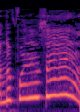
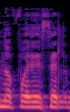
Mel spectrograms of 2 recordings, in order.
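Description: First: Imitating a very high excited shriek; hammed-up squeal of disbelief; excited scream. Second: Said in the usual way. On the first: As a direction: shriek it in overwhelmed joy. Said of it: "Grita de la emoción". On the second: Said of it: "era así como".

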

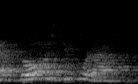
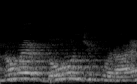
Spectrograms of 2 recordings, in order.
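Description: First: Slow, leaning on "dons" to mark the plural; stress on dons. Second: Said in the usual way. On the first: Shown as a demonstration. Preacher correcting the reading of the verse, stressing dons. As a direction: stretch out "dons" so the plural is clear.

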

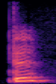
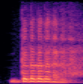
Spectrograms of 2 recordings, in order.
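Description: First: "Re" with a single short tap; quick tapped "Re", no roll; soft Spanish R. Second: "r" as a trill of several vibrations; long rolled "r"; strong Spanish R. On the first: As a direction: flick the tongue once on "Re". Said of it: "lengua vibra solo una vez". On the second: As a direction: roll the "r" on the tongue tip. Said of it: "R fuerte vibra más veces". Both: Shown as a demonstration.

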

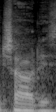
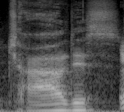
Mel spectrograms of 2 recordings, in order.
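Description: First: Said in the usual way. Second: Put-on childish with a Liverpool ch, like "tyldish"; Scouse childish. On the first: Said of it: "instead of saying childish". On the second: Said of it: "he says childish".

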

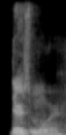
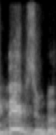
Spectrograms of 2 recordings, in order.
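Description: First: Said in the usual way. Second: Laughed out, higher and louder; laughing. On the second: Real, not acted. Teasing the host that the story continues, laughing. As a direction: let the laugh spill into the words.

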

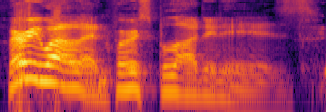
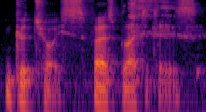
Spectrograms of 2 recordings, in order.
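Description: First: Booming start, long drawn-out finish; captain's announcement. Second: Low, very soft duelist; Fabian's reply. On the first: Captain announcing the duel terms, loud and drawn out. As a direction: proclaim it to the whole crowd. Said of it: "And the captain goes". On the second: Duelist approving his opponent's choice, low and quiet. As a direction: answer low and under your breath. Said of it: "looks at you and goes". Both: Acted.

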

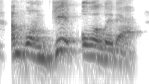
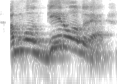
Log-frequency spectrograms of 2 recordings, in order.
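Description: First: Said in the usual way. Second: Higher, louder, punching all; passionate burst. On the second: Shown as a demonstration. S0 showing listeners how passion comes through, higher and louder. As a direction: lift it with passion. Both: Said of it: "If you're passionate about something".

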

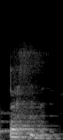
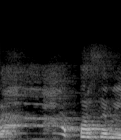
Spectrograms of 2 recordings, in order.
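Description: First: Said in the usual way. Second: Sudden high-pitched ask with a laugh; pleading softly on a very high note. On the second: Retold or imitated. Asking again for the crying baby.

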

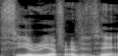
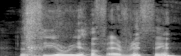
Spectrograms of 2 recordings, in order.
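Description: First: Said in the usual way. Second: "The Theory of Everything" in careful English with a clear th; "Theory" said with English th and a rising end; English pronunciation. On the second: Shown as a demonstration. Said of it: "der Horrortitel für alle Deutschen".

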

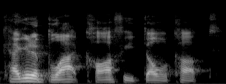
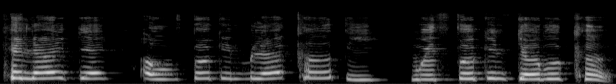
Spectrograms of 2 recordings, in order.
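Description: First: Said in the usual way. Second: Very high, slow, laboured mock impairment. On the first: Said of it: "I'm gonna fucking talk like". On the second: Customer re-orders at the drive-thru, mocking impaired speech. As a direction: drag each word out in a high put-on voice. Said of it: "talk like a fucking handicap".

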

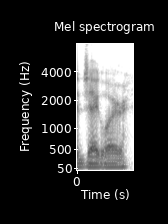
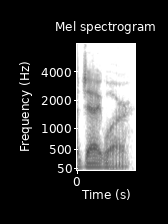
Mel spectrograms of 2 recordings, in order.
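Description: First: "Jaguar" as JAG-wire; own pronunciation. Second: "Jaguar" as JAG-wahr; car pronunciation. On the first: Siding with a friend, JAG-wire pronunciation. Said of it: "I say Jaguar". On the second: Conceding for the vehicle, JAG-wahr pronunciation. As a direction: end Jaguar on an open "wahr". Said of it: "if I'm talking about the vehicle". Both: Shown as a demonstration.

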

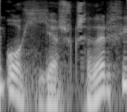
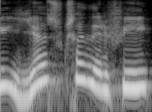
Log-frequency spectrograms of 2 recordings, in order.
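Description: First: Low, offhand retraction; greeting withdrawn. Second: High, drawn-out hello; mock shout-out. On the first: Pretend. Podcaster to a cousin who isn't listening, low offhand retraction. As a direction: drop low to take the hello back. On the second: Podcaster to a possibly listening cousin, playful high greeting.

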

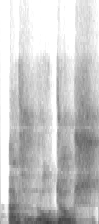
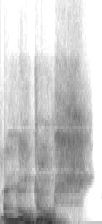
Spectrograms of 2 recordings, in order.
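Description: First: Said in the usual way. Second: Very high-pitched, questioning disbelief; incredulous echo. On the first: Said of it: "And he goes". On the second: Retold or imitated. Echoing the claim in disbelief.

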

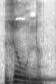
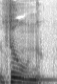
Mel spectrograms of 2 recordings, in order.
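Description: First: Zone with a clean z, zon; zone said clearly. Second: Zone blurred to dzon with a retainer; zone garbled by retainer. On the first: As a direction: zone corrected to a clear z sound. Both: Real, not acted. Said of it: "con l'apparecchio non si riesce a dire".

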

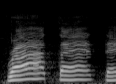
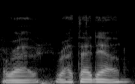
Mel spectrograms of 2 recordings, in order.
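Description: First: Slow, high emphatic repeat; drawn out high. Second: Said in the usual way. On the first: Real, not acted. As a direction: stretch Write that down high and slow.

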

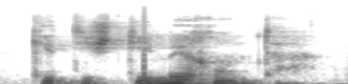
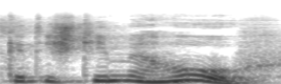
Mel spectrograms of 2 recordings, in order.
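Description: First: "geht die Stimme runter" dropped lower and softer, as at a full stop; voice going down. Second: "geht die Stimme hoch" lifted higher, as at a comma; voice going up. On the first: Speaking coach showing the voice falling at a full stop. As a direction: let the pitch fall away on "runter". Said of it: "den Satz mit einem Punkt beendest". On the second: Speaking coach showing the voice rising at a comma. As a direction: raise the pitch on "hoch" like mid-sentence. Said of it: "Wenn es einen Beistrich gibt". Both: Shown as a demonstration.

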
